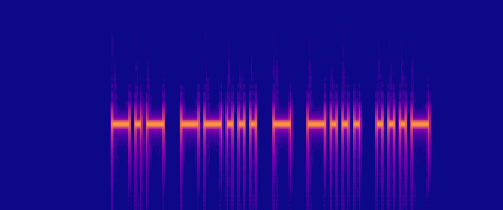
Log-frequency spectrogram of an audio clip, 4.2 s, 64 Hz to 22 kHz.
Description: Morse code, heard as a keyed tone, about 25 wpm, 700 Hz. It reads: K7TBV
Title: USA Call Signs - 5 Characters - 3x Character Spacing - 25wpm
